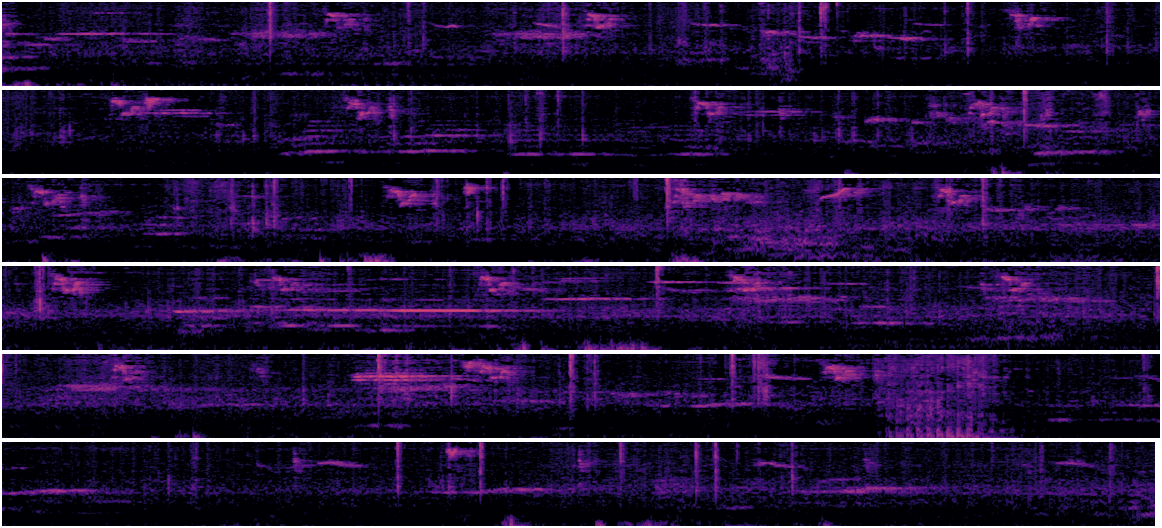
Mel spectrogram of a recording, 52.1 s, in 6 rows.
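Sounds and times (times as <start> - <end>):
faint bird chirps: 0.0 - 8.1, 22.3 - 52.0
sharp clicks: 30.2 - 42.5.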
